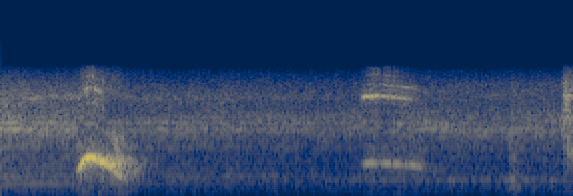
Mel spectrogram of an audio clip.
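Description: Two short, high-pitched vocal calls: the first, about half a second in, rises and falls in pitch; the second, near three seconds in, is shorter and holds a steady pitch.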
